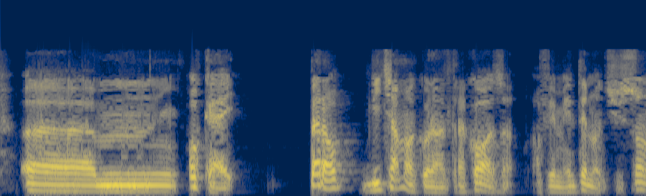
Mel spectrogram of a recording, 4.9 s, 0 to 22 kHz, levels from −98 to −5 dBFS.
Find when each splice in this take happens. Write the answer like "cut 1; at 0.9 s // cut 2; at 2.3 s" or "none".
none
